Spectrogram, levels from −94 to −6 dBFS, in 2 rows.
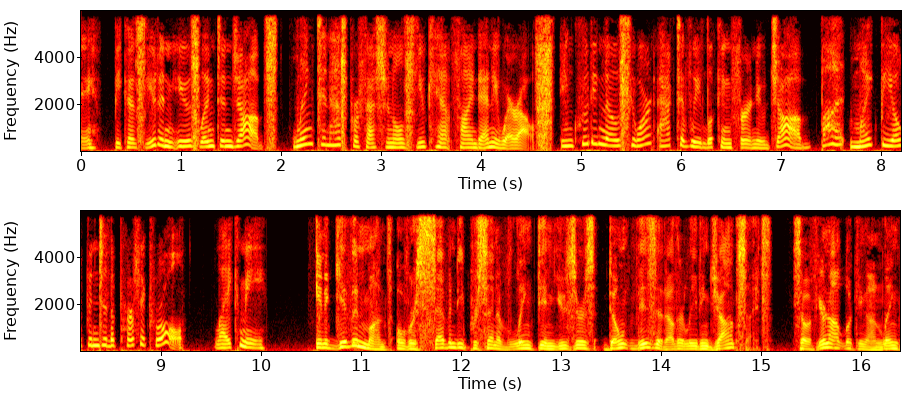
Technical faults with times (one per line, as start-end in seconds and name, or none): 0.00-16.39 aliasing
